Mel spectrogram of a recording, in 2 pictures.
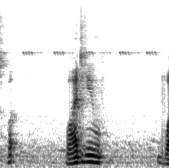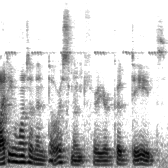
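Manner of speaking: puzzled, stumbling, quizzical tone. Voicing a character who questions a player's request: quizzical questioning tone. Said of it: "she looks really, like, quizzically at you and goes".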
